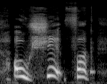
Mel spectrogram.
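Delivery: high shocked outburst. Real, not acted. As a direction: blurt it in sudden alarm. Realizing roommate is missing.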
